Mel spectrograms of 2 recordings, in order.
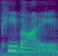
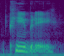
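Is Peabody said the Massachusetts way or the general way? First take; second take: general; Massachusetts. First: It is said with the general non-local pronunciation. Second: It is said with the Massachusetts local pronunciation. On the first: This is how people elsewhere say it. The speaker calls it wrong. "everywhere else, people say it Peabody" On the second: This is how locals in Massachusetts say it. The speaker calls it right. "I'm from Massachusetts, and there's a city or a town called Peabody, and we say Peabody"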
